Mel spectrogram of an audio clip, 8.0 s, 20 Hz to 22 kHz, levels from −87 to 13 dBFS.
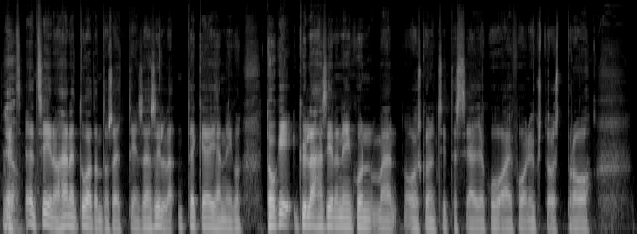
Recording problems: none

